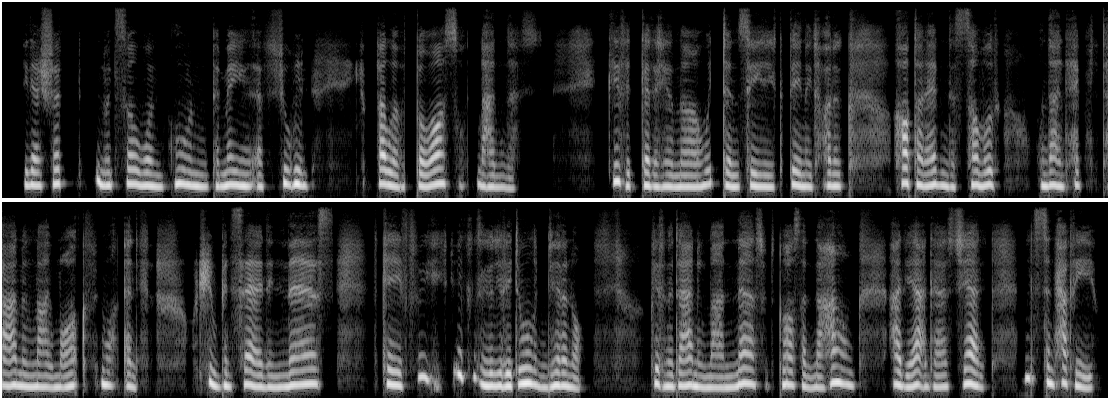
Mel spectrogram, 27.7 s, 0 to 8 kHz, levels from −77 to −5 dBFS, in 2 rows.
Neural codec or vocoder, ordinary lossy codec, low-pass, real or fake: codec, 16 kHz, 0.5 kbps, FunCodec, trained on LibriTTS, 25 frames a second; none; 7.2 kHz; fake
